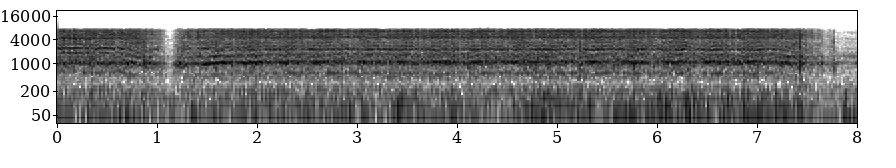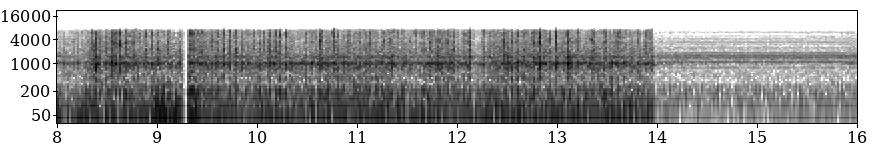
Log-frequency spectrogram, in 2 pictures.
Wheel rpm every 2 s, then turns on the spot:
120, 150, 150, 130, 30, 30, 30, 10.
8-16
